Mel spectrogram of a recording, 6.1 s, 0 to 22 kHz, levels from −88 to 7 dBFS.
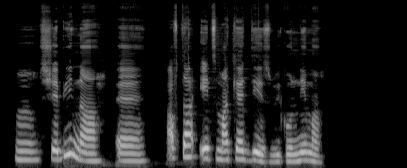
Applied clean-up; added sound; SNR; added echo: neural mask model DeepFilterNet 3.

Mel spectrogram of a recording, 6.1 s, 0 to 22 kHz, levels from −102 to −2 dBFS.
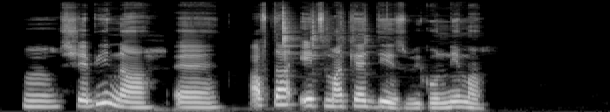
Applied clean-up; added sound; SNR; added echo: none; Dishes, pots, and pans; 11 dB; none.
